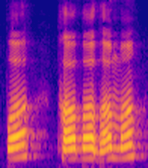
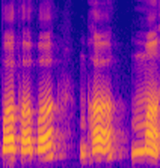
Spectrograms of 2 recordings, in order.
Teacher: प फ ब भ म, यह जो होते हैं यह ओष्ठ से उच्चारण होने वाले होते हैं। तो प फ ब भ म यह जो होते हैं आपको ये भी याद रखना है, ठीक ना।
